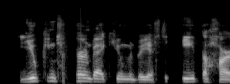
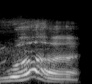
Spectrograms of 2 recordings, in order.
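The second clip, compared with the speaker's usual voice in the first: loud, higher "what" of shock; mock startled yelp; 4 semitones higher, 7 dB louder than usual. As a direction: act out a startled yell. Retold yelp when scratched.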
